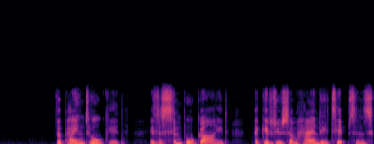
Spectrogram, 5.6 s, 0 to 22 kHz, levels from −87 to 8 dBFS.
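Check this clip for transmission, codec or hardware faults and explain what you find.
Repeated packet loss (robotic sound) recurs in three stretches: 1.55–2.87 s, 3.41–4.11 s and 4.51–5.21 s. Audio keeps dropping out in short holes, longest about 60 ms, then 40 ms, then 20 ms. Each hole is bridged by stretching the preceding sound, so the speech turns choppy, with pieces missing. Unlike a single dropout, the holes arrive in quick succession, about a ninth to a quarter of each stretch concealed, audible over the call codec's band-limited, coded tone.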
